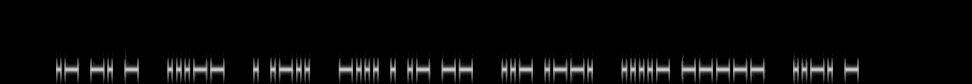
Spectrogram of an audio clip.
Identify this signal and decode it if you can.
Morse code, heard as a keyed tone, about 28 wpm, 700 Hz. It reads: ANT 3 EL BEAM UP 40 FT
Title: K1USN SST QSO Practice 28wpm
